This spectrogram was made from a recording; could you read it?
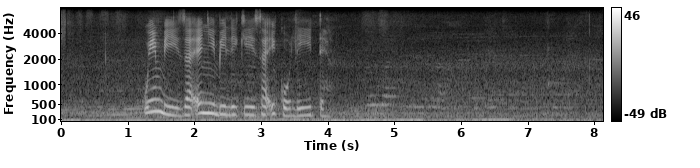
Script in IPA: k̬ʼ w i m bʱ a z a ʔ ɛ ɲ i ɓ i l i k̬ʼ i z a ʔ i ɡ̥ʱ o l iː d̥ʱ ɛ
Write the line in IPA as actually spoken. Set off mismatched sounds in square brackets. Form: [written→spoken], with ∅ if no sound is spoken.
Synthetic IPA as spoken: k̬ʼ w i m bʱ [a→i] z a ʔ [ɛ→e] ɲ i ɓ i l i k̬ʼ i [z→s] a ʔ i ɡ̥ʱ o l iː d̥ʱ ɛ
